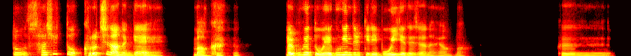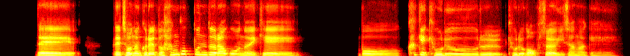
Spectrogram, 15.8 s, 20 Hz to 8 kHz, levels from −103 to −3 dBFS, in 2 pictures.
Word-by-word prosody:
또 270 -1 -6
사실 290 +9 -6
또 250 -2 -2
그렇진 385 -8 +2
않은 130 - +6
게 90 -4 -1 0.4
막 120 -1 -1
그 115 - -2 0.8
결국엔 250 +9 +5
또 - - +2
외국인들끼리 225 - +2
모이게 140 +6 +1
되잖아요 100 -2 -8
막. 90 -5 -21 1.1
그 90 -3 -10 0.8
네. 115 -5 +5 0.5
근데 175 0 +3
저는 190 +6 +4
그래도 185 -1 +3
한국분들하고는 270 - 0
이렇게 115 -4 -1 0.7
뭐 95 -4 -3
크게 280 -1 -1
교류를 170 - -2
교류가 180 +7 -1
없어요 - - 0
이상하게. 90 -5 -10
140 Hz, 245 characters per minute, -21 LUFS, -, 1.1 s, 않은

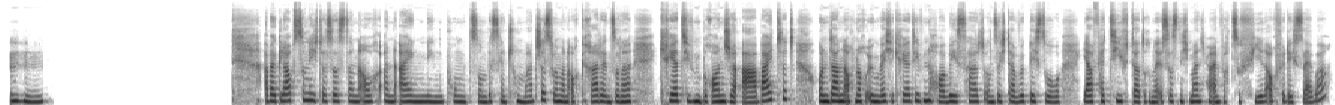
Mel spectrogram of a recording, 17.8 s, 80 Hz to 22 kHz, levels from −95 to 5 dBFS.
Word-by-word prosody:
Mhm. 230 -2 +1 2.9
Aber 235 0 +2
glaubst 245 +1 0
du 275 - -1
nicht, 265 -2 0
dass 235 0 -3
es 235 0 -1
dann 225 -2 -1
auch 220 0 -3
an 220 -3 0
einigen 215 -1 +1
Punkt 210 -2 -3
so 215 - -4
'n 205 - +1
bisschen 220 0 -3
too 220 +2 -3
much 215 +4 -1
ist, 270 -2 +1
wenn 225 - +4
man 210 -1 +2
auch 215 - -5
grade 225 -1 -1
in 210 -1 +1
so 215 +2 0
'ner 215 +1 +3 0.4
kreativen 240 -2 +3
Branche 220 0 +3
arbeitet 250 +11 +2 0.3
und 230 0 +7
dann 235 -1 +7
auch 225 +2 -1
noch 225 0 +3
irgendwelche 225 +1 +2
kreativen 240 0 -1
Hobbys 220 +2 0
hat 220 -1 -3
und 210 - +1
sich 220 0 -3
da 210 -2 -2
wirklich 220 0 -1
so, 205 -1 -2 0.3
ja, 215 0 +2
vertieft 230 +1 -2
da 210 -1 0
drinnen? 210 -1 -3
Ist 215 - -2
das 225 0 -2
nicht 220 +1 -4
manchmal 220 0 0
einfach 210 0 -3
zu - - -3
viel 210 +1 -4
auch 230 - -3
für 225 - -6
dich 200 -1 -3
selber? 250 - -3
220 Hz, 190 wpm, -20 LUFS, 215-235 Hz, 2.9 s, und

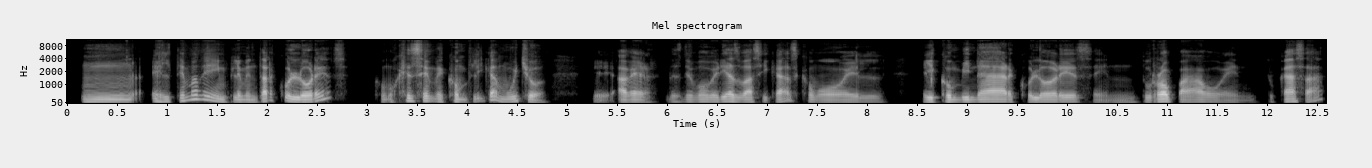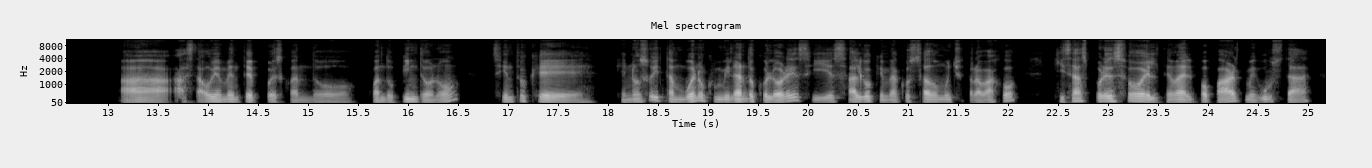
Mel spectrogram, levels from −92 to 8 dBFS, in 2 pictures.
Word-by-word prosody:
Mm, 105 -1 +1 0.2
el 110 -3 -3
tema 170 +10 0
de 190 -7 0
implementar 100 -5 +1
colores, 110 - +4 0.2
como - - -12
que 135 - 0
se 130 0 +2
me 115 -3 -4
complica 115 +3 0
mucho, 110 -7 -1 0.4
eh, - - -13
a 95 - +3
ver, 100 -2 -2
desde 100 +1 -10
boberías 110 +2 +1
básicas, 100 0 0
como 90 -2 -4
el 95 -1 -8 0.3
el 100 0 +2
combinar 105 +1 +4
colores 100 +1 0
en 85 -1 -17
tu 100 - -8
ropa 100 -3 +5
o 100 -2 -7
en 75 -3 -17
tu - - -26
casa, - - 0 0.5
a 95 -1 0
hasta - - -7
obviamente, 110 -2 +1
pues - - -7
cuando 90 -2 -11
cuando 100 -1 -4
pinto, 105 -6 -1
¿no? 115 - -5 0.3
siento 110 +4 -6
que 90 -6 0 0.2
que 95 - -13
no 115 +2 -3
soy 120 - -2
tan 110 -9 -4
bueno 120 +4 +3
combinando 110 +2 +2
colores 105 - +1
y 100 0 -6
es 100 - -9
algo 115 +2 +2
que 100 - -8
me 95 0 -4
ha - - -5
costado 105 +1 -1
mucho 105 0 -8
trabajo, - - -3 0.3
quizás - - -1
por - - -1
eso 125 -1 +3
el 100 -5 +2
tema 105 +1 -1
del 90 -6 +2
popart - - +2
me 95 -3 -6
gusta, 110 +2 -5
100 Hz, 155 wpm, -26 LUFS, 95-110 Hz, 0.5 s, ropa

